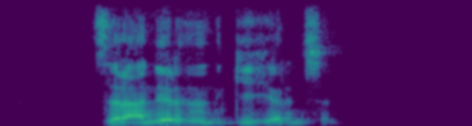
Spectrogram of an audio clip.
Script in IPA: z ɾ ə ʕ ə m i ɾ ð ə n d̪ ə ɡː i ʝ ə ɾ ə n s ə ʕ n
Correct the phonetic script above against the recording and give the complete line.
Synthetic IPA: z ɾ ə ʕ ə n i ɾ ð ə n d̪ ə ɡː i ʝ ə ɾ ə n s ə n

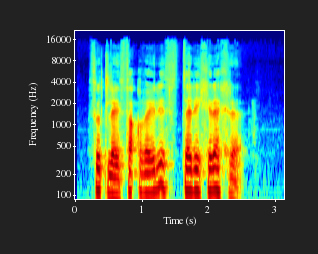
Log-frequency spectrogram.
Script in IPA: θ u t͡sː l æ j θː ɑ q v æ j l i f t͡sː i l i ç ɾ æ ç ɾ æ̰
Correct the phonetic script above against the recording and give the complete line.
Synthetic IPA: θ u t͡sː l æ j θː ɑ q v æ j l i θ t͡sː æ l i ç ɾ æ ç ɾ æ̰

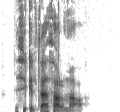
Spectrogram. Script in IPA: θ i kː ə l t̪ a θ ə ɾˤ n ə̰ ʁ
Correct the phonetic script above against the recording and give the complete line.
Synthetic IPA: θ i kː ə l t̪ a θ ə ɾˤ m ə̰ ʁ

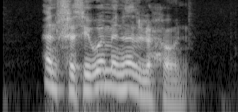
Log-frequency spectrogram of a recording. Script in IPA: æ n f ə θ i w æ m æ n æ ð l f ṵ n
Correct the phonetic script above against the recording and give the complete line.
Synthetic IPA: æ n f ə θ i w æ m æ n æ ð l ħ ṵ n

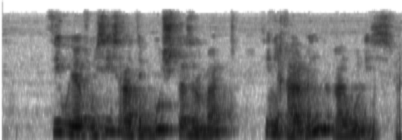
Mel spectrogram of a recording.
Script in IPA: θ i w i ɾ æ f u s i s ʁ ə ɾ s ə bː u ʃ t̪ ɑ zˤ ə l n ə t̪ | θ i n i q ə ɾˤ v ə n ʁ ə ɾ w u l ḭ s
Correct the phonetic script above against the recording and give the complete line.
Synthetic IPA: θ i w i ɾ æ f u s i s ʁ ə ɾ θ ə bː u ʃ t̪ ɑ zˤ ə l m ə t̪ | θ i n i q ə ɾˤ v ə n ʁ ə ɾ w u l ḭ s

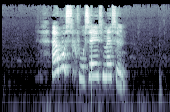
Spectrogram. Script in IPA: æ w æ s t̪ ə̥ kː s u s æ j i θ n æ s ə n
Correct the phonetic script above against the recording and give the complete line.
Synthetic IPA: æ w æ s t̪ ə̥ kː f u s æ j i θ m æ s ə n

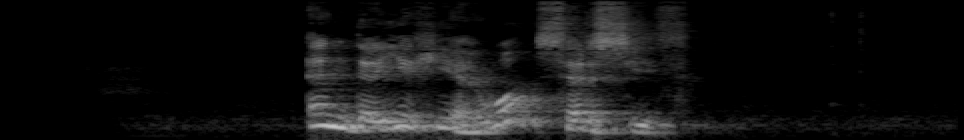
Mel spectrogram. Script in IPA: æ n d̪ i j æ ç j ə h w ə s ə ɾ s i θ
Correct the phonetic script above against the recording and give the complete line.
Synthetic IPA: æ n d̪ æ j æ ç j ə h w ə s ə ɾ s i θ

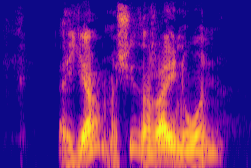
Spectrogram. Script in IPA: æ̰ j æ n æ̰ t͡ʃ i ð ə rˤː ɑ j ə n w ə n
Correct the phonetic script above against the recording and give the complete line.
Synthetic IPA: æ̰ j æ m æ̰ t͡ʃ i ð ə rˤː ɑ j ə n w ə n

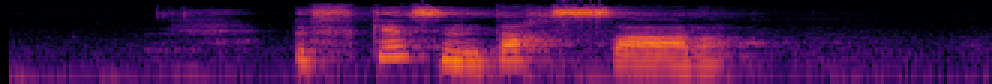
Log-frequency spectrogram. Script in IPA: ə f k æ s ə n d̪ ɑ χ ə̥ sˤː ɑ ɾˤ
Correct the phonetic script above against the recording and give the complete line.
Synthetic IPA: ə f k æ s ə n t̪ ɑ χ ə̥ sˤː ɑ ɾˤ

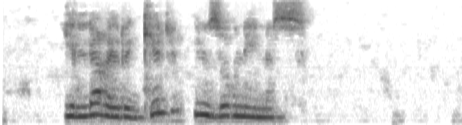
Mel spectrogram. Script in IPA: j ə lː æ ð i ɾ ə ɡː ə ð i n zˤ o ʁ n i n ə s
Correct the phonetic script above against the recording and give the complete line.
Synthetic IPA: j ə lː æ ʁ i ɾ ə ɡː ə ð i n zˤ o ʁ n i n ə s

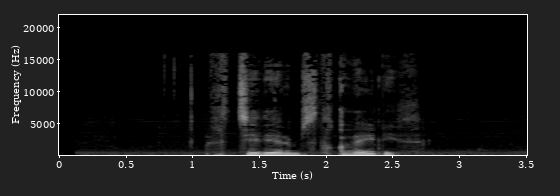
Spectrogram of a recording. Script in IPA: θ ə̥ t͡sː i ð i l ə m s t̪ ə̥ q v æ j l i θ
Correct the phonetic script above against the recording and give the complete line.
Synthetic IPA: θ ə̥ t͡sː i ð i ɾ ə m s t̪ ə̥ q v æ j l i θ

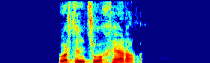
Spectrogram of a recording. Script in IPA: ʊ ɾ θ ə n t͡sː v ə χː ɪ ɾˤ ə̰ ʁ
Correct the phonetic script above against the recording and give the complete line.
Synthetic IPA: ʊ ɾ θ ə n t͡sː w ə χː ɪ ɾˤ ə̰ ʁ

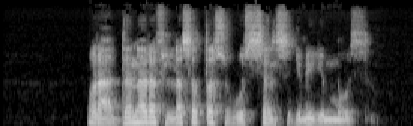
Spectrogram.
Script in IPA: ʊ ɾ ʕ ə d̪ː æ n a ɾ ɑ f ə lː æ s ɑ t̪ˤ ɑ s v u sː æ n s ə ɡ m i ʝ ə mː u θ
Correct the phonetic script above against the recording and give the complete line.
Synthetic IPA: ʊ ɾ ʕ ə d̪ː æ n a ɾ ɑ f ə lː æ s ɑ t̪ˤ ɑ s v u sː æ n s ə ɡ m i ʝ ə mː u θ

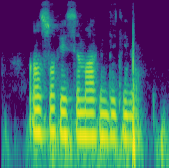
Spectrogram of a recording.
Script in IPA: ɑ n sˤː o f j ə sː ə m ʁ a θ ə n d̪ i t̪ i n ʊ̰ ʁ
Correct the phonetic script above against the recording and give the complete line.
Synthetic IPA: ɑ n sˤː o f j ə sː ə m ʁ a θ ə n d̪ i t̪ i n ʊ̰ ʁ

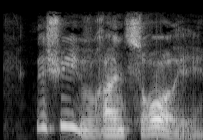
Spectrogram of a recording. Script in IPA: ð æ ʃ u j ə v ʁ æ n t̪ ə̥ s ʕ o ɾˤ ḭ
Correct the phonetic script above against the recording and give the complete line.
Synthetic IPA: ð æ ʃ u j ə v ʁ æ n t̪ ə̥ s ʁ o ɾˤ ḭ

